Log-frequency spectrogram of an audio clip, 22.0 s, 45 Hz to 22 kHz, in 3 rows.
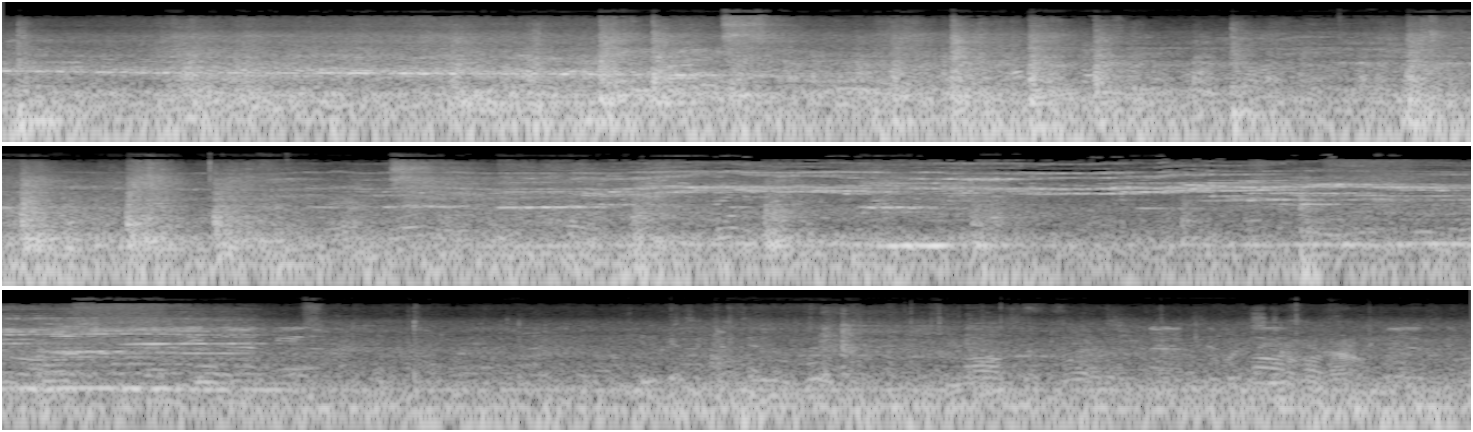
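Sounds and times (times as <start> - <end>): train whine: 0.0 - 22.0
wheels squealing: 7.2 - 16.3.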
